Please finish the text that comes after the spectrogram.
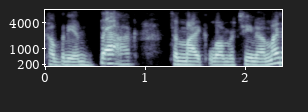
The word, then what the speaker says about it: LaMartina: And back to Mike LaMartina.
